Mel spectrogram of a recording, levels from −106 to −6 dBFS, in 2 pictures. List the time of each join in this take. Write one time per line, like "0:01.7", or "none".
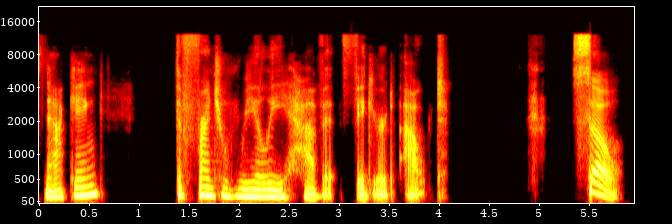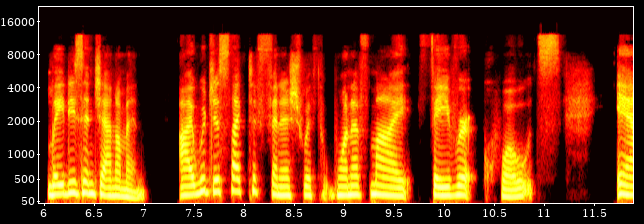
none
